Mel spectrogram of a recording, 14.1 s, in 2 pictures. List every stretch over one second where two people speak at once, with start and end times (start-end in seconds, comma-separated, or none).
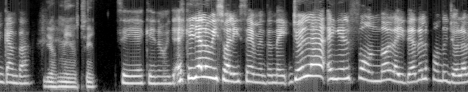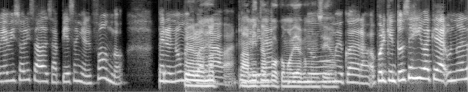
9.8-12.2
